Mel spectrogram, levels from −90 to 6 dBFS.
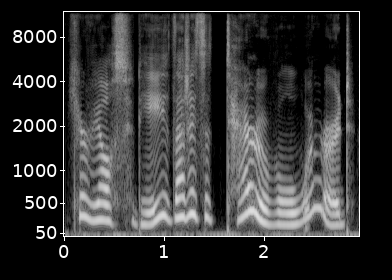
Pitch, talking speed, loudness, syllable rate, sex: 250 Hz, 100 wpm, -15 LUFS, 4.0 syllables/s, female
